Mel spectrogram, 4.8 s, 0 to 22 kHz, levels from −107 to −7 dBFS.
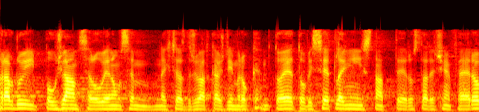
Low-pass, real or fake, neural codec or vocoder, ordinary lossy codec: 7.2 kHz; real; none; AAC, 48 kbps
